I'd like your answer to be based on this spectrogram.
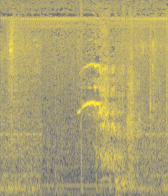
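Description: A horse whinnies in Assassin's Creed Odyssey, a clear rising and falling neigh with a few hoof clops, heard at moderate distance against game ambience.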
